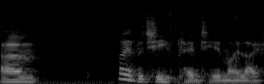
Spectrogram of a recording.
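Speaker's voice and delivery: low-key, low, hushed, subdued murmur. A player's halfling leans on the table and speaks to the others, speaking quietly. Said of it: "says quietly in halfling".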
